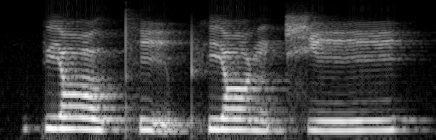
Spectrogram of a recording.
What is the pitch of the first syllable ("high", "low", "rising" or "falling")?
falling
